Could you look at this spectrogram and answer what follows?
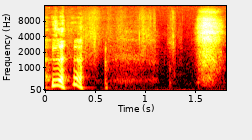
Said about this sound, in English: Okay. Sorry about that. I've decided I'm not going to blow my nose on stream anymore because I watched it back the other day. I was like, that's disgusting.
